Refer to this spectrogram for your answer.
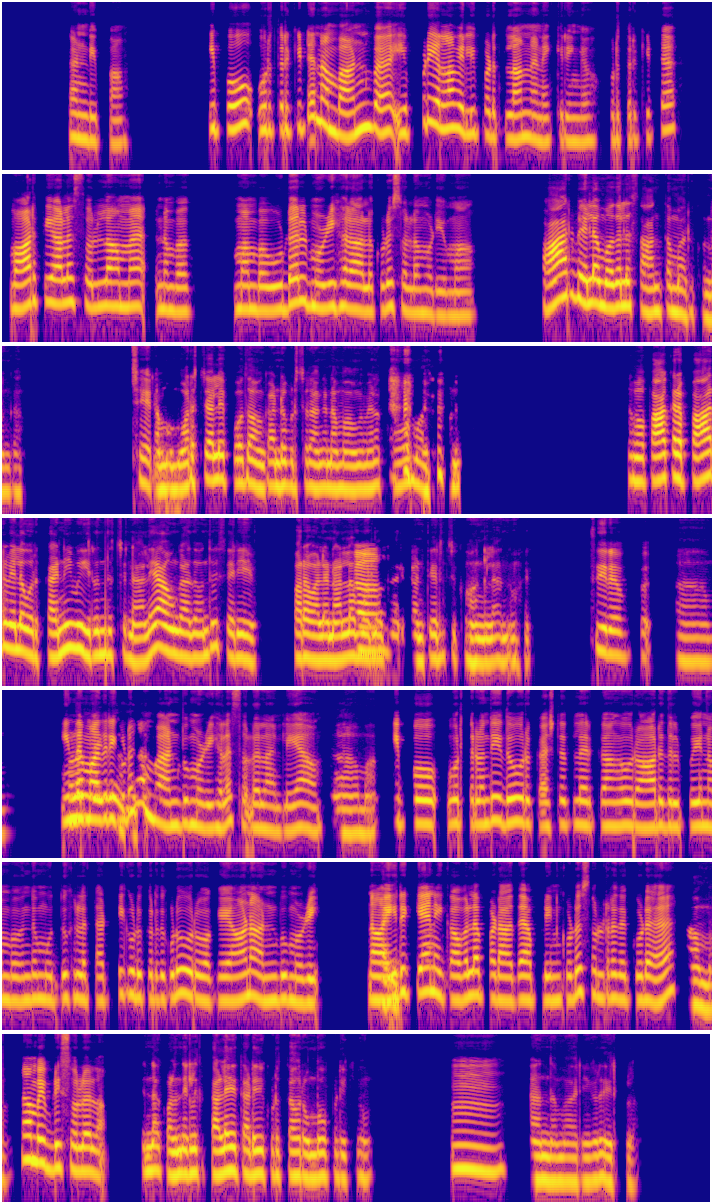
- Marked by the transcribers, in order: laugh; laughing while speaking: "கோவமா இருக்கோம்"; laughing while speaking: "தெரிஞ்சுக்குவாங்களா, அந்த மாதிரி"; "குடுக்கிறது" said as "குடுகற்து"; drawn out: "வகையான"; "கவலப்படாதே" said as "கவலப்படாத"; "நாம" said as "நாப"; "பிடிக்கும்" said as "புடிக்கும்"
- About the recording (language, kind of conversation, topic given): Tamil, podcast, அன்பை வெளிப்படுத்தும்போது சொற்களையா, செய்கைகளையா—எதையே நீங்கள் அதிகம் நம்புவீர்கள்?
